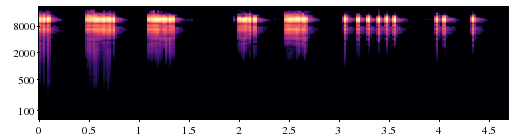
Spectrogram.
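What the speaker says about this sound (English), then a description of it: "let's go ahead and hear the bezel action" A Ginault OR II Special Version watch bezel is turned up close, giving sharp ratcheting clicks in quick bursts, first in rapid rattling runs, then in spaced single and paired clicks. No talking is heard.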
